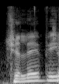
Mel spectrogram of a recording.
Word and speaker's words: jalebi: One that comes up for me is, let me know if I'm saying this right, jalebi. – Jalebi. – Jalebi. – Oh, jalebi.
